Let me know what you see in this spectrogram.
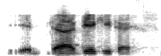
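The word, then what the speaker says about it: Diakité: And, you know, that kid, is it Diakite? Is that what, how you would say it, Diakite? Is that how do you pronounce his name? – Diakite.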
